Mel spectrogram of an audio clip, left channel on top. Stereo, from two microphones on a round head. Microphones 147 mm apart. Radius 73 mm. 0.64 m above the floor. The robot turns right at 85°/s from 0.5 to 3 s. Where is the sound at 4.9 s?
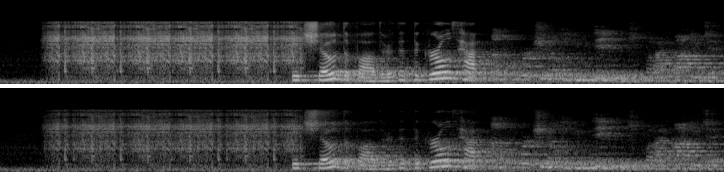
45° right (ahead or behind), 4 m.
